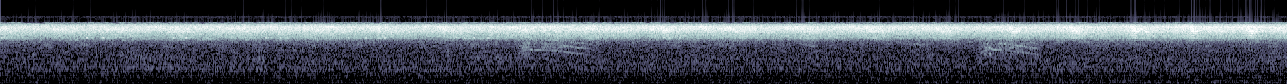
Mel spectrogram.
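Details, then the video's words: Continuous high, hissing drone of a dog-day cicada (Neotibicen canicularis), even in loudness from start to end, with two soft, short bird notes sliding downward partway through. "Cicada sound / call / noise | Dog day"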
